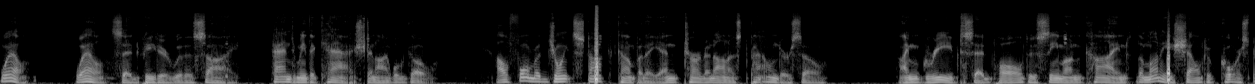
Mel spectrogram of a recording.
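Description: Corrupt frame decoded at 0.34–0.36 s, 2.26–2.28 s, 3.48–3.69 s, 5.95–6.01 s, 7.59–7.63 s, 10.65 s and 11.67–11.70 s in this speech clip. Damaged compressed frames were played anyway, so misread codes and gains put energy at wrong frequencies for the length of each bad frame. Each is a brief chirp or noise burst. The first is faint, the 3.48 s event is longest, and those at 5.95 s and 11.67 s are loudest.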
